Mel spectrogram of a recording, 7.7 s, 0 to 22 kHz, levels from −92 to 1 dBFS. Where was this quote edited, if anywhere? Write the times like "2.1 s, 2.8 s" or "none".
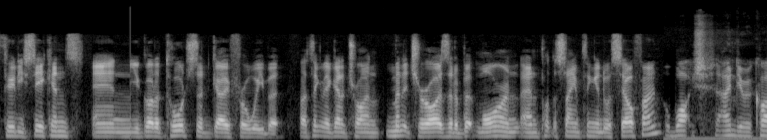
6.6 s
